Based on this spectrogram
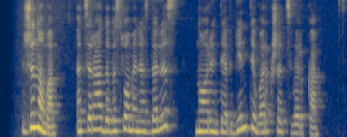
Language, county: Lithuanian, Šiauliai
